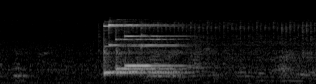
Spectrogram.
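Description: A bright electronic game chime rings out and fades.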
